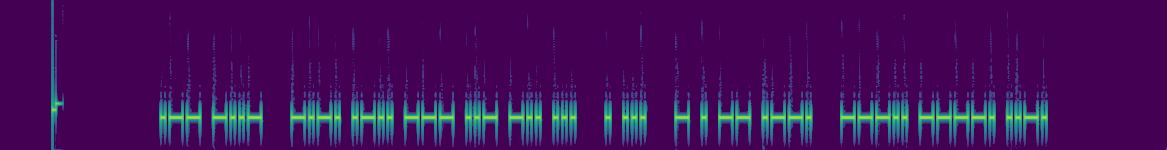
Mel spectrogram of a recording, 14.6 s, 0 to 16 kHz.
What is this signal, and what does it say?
Morse code, heard as a keyed tone, about 22 wpm, 700 Hz. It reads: WX CLOUDS ES TEMP 89F
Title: Practice QSO - Exchange 2 - Info - 22wpm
